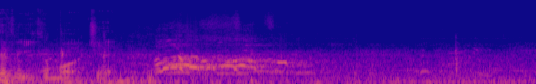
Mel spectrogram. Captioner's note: shouting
